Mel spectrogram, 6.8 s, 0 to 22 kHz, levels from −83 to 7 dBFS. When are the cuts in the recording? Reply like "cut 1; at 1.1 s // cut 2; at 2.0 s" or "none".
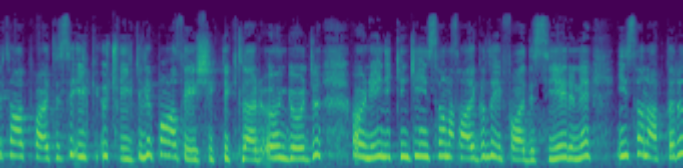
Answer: cut 1; at 1.2 s // cut 2; at 1.8 s // cut 3; at 4.1 s // cut 4; at 4.5 s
